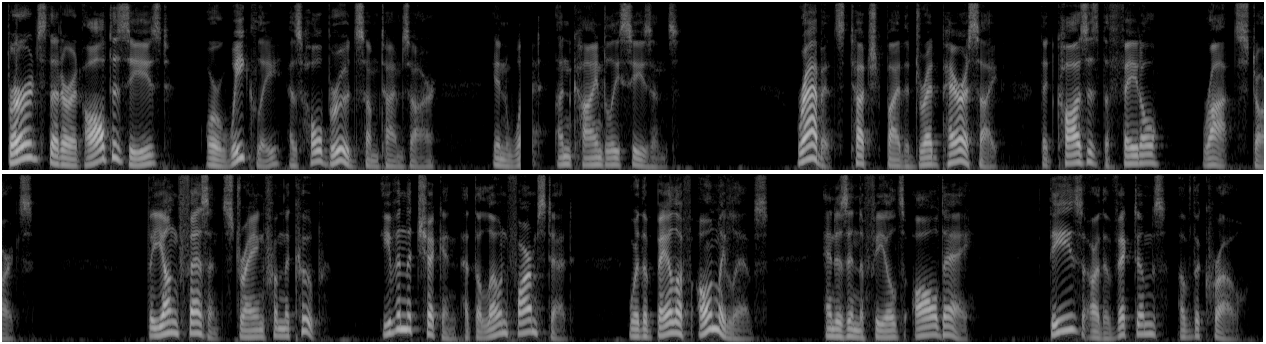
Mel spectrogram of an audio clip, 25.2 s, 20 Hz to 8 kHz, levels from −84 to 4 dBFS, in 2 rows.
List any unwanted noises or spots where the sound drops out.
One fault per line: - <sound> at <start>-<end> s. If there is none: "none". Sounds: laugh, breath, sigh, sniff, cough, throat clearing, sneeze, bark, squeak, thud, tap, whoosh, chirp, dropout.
- dropout at 5.2-5.3 s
